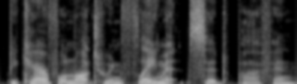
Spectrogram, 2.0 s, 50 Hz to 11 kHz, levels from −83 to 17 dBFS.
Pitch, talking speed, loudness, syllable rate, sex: 220 Hz, 240 wpm, -18 LUFS, 7.0 syllables/s, female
